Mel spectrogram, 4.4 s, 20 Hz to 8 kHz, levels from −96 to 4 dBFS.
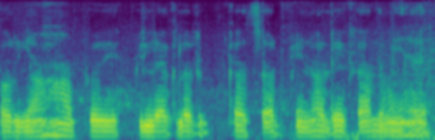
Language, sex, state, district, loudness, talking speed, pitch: Hindi, male, Jharkhand, Deoghar, -14 LUFS, 165 wpm, 110 Hz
